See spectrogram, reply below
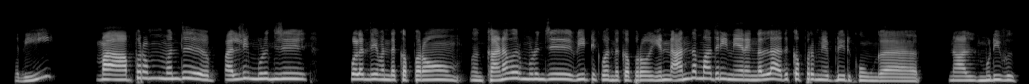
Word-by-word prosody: சரி. 165 Hz, +2 st, -4 dB, 0.7 s
ம -, -, +4 dB, 0.2 s
அப்புறம் 285 Hz, +6 st, -2 dB
வந்து 270 Hz, +2 st, 0 dB, 0.4 s
பள்ளி 225 Hz, +5 st, 0 dB
முடிஞ்சு, 255 Hz, 0 st, +2 dB, 0.6 s
குழந்தை 240 Hz, -1 st, +2 dB
வந்தக்கப்புறம், 210 Hz, 0 st, +1 dB, 0.5 s
கணவர் 250 Hz, +7 st, +3 dB
முடிஞ்சு 245 Hz, 0 st, +1 dB, 0.2 s
வீட்டுக்கு 230 Hz, -2 st, -2 dB
வந்தக்கப்புறம், 195 Hz, 0 st, -1 dB
என்ன 205 Hz, -2 st, +1 dB
அந்த 260 Hz, +6 st, 0 dB
மாதிரி 260 Hz, -1 st, 0 dB
நேரங்கள்ல 215 Hz, +3 st, +2 dB
அதுக்கப்புறம் 235 Hz, -1 st, -1 dB
எப்பிடி 205 Hz, +2 st, -1 dB
இருக்கும், 185 Hz, -1 st, -2 dB
உங்க 170 Hz, 0 st, -1 dB, 0.7 s
நாள் 190 Hz, 0 st, 0 dB
முடிவு? 200 Hz, -1 st, 0 dB
220 Hz, 130 wpm, -22 LUFS, 200-245 Hz, 0.7 s, ம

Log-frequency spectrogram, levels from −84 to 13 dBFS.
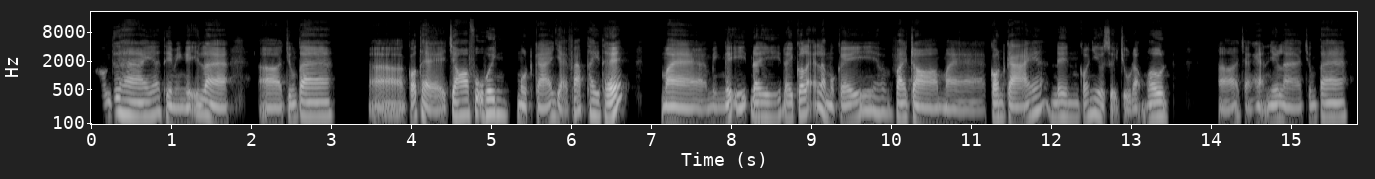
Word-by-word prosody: Hướng 140 Hz, +2 st, -7 dB
thứ 170 Hz, -, 0 dB
hai 140 Hz, -2 st, +1 dB
á, 165 Hz, -, -3 dB
thì 230 Hz, -, -1 dB
mình 215 Hz, -1 st, -5 dB
nghĩ 215 Hz, -2 st, -2 dB
là, 110 Hz, -9 st, +3 dB, 0.3 s
à, 105 Hz, 0 st, 0 dB
chúng 125 Hz, +1 st, -3 dB
ta, 140 Hz, -1 st, +3 dB, 0.4 s
à, -, -, -2 dB
có -, -, +4 dB
thể 90 Hz, -1 st, 0 dB
cho 150 Hz, +1 st, +4 dB
phụ 150 Hz, -, 0 dB
huynh 155 Hz, -1 st, +3 dB
một 115 Hz, -, -2 dB
cái 105 Hz, +6 st, 0 dB
giải -, -, -3 dB
pháp 165 Hz, -, -1 dB
thay 150 Hz, -3 st, 0 dB
thế, 135 Hz, -1 st, +8 dB, 0.5 s
mà 105 Hz, -3 st, +3 dB
mình 105 Hz, 0 st, -9 dB
nghĩ 210 Hz, +1 st, 0 dB
đây 135 Hz, +1 st, 0 dB
đây 130 Hz, +1 st, -1 dB
có 150 Hz, +4 st, +3 dB
lẽ -, -, 0 dB
là 215 Hz, -, +2 dB
một 245 Hz, -, -2 dB
cái 140 Hz, +10 st, -2 dB, 0.2 s
vai 135 Hz, -2 st, +3 dB
trò 105 Hz, -4 st, +2 dB
mà 95 Hz, -2 st, -7 dB
con 130 Hz, +1 st, +3 dB
cái 115 Hz, +5 st, +2 dB
á 190 Hz, -, -3 dB
nên 135 Hz, -1 st, -4 dB
có -, -, -5 dB
nhiều 155 Hz, 0 st, -3 dB
sự -, -, -6 dB
chủ 95 Hz, -, -6 dB
động 105 Hz, +3 st, -6 dB
hơn. 135 Hz, +2 st, +3 dB, 0.6 s
Đó, -, -, -4 dB
chẳng -, -, -10 dB
hạn -, -, -5 dB
như 120 Hz, +1 st, -1 dB
là 110 Hz, -4 st, -4 dB
chúng 120 Hz, -, -10 dB
ta, 135 Hz, 0 st, -1 dB
130 Hz, 200 wpm, -23 LUFS, 110-150 Hz, 0.6 s, thế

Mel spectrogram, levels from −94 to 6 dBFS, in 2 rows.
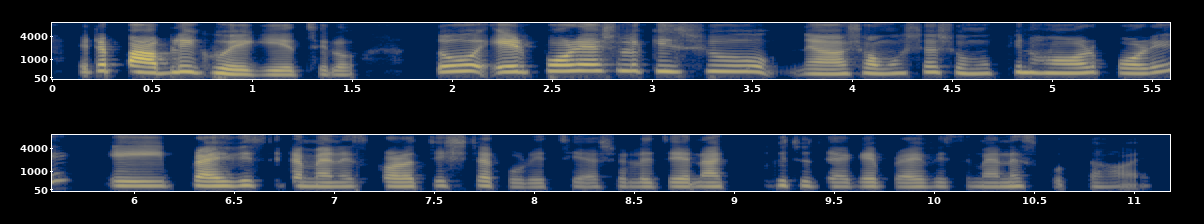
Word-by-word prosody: এটা 330 Hz, -, +4 dB
পাবলিক 265 Hz, +1 st, +9 dB
হয়ে 190 Hz, -5 st, +3 dB
গিয়েছিল। 170 Hz, +1 st, -6 dB, 0.5 s
তো 285 Hz, -, +4 dB, 0.3 s
এরপরে 315 Hz, +3 st, +4 dB
আসলে 325 Hz, 0 st, -4 dB
কিছু 300 Hz, +1 st, -4 dB, 0.5 s
অ্যা 205 Hz, -, 0 dB, 0.2 s
সমস্যা 225 Hz, +5 st, -4 dB
সম্মুখীন 220 Hz, +4 st, -7 dB
হওয়ার 235 Hz, +2 st, -1 dB
পরে 225 Hz, +5 st, -3 dB, 0.4 s
এই 195 Hz, 0 st, -1 dB, 0.2 s
প্রাইভেসিটা 200 Hz, 0 st, -1 dB
ম্যানেজ 175 Hz, +1 st, -4 dB
করার 180 Hz, -1 st, -3 dB
চেষ্টা 205 Hz, +1 st, -8 dB
করেছি। 160 Hz, +1 st, -20 dB
আসলে 170 Hz, +1 st, -17 dB
যে, 175 Hz, -, -6 dB
না -, -, -1 dB
কিছু, -, -, -82 dB
কিছু 210 Hz, -2 st, -11 dB
জায়গায় 175 Hz, 0 st, -10 dB
প্রাইভেসি 170 Hz, +1 st, -12 dB
ম্যানেজ 175 Hz, +2 st, -10 dB
করতে 170 Hz, -, -26 dB
হয়। 170 Hz, -, -22 dB
205 Hz, 155 wpm, -24 LUFS, 175-250 Hz, 0.5 s, পাবলিক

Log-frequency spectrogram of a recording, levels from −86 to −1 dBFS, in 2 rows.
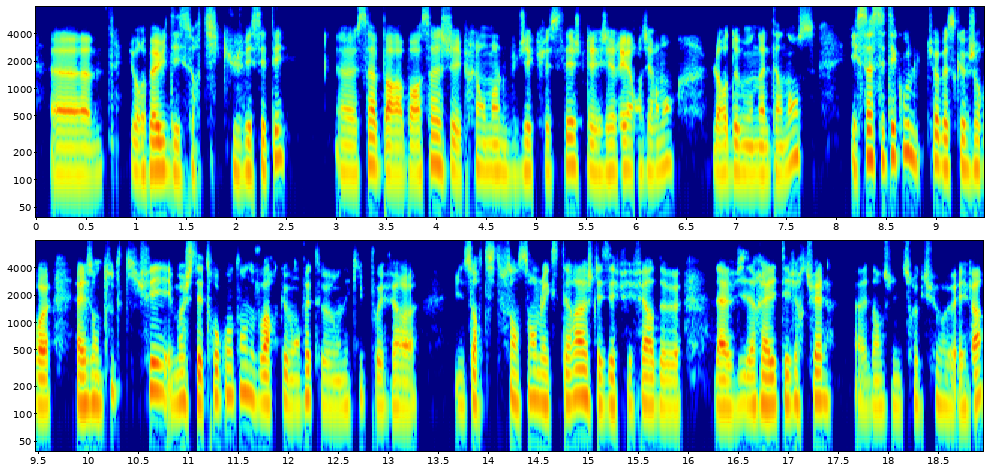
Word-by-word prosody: Hem, 115 Hz, 0 st, +3 dB, 0.3 s
il -, -, -6 dB
y -, -, 0 dB
aurait 120 Hz, 0 st, -1 dB
pas 130 Hz, 0 st, +8 dB
eu 130 Hz, -, +3 dB
des 120 Hz, -1 st, -2 dB
sorties 115 Hz, -, -5 dB
QVCT. 130 Hz, +7 st, -2 dB, 0.5 s
Heu, 120 Hz, -1 st, -2 dB
ça, 145 Hz, +4 st, +3 dB
par 120 Hz, -3 st, +4 dB
rapport 115 Hz, +1 st, +2 dB
à -, -, -1 dB
ça, 150 Hz, +4 st, +2 dB
j'ai 125 Hz, -3 st, 0 dB
pris 110 Hz, -, -8 dB
en 125 Hz, -, -3 dB
main 125 Hz, 0 st, 0 dB
le 120 Hz, -, -6 dB
budget 120 Hz, +2 st, -3 dB
QST, 130 Hz, +5 st, -1 dB
je -, -, -7 dB
l'ai 120 Hz, -2 st, +2 dB
géré 125 Hz, +2 st, +4 dB
entièrement 125 Hz, +4 st, -4 dB, 0.4 s
lors 120 Hz, 0 st, +1 dB
de 125 Hz, -2 st, +1 dB
mon 115 Hz, -1 st, -4 dB
alternance 120 Hz, -, -2 dB, 0.4 s
et -, -, +1 dB
ça 175 Hz, -, +7 dB
c'était 170 Hz, +3 st, +5 dB
cool, 185 Hz, -3 st, 0 dB
tu -, -, -9 dB
vois? 155 Hz, -, +3 dB
Parce 140 Hz, -1 st, +2 dB
que, 140 Hz, -2 st, -1 dB
genre, 130 Hz, -2 st, +4 dB, 0.3 s
elles 125 Hz, +1 st, +5 dB
ont 130 Hz, -, 0 dB
toutes 175 Hz, +8 st, -7 dB
kiffé 185 Hz, -3 st, +1 dB
et -, -, -1 dB
moi 140 Hz, +2 st, -1 dB
j'étais 130 Hz, -1 st, +3 dB
trop 150 Hz, -, -1 dB
content 160 Hz, +3 st, -2 dB
de 155 Hz, -, -2 dB
voir, 130 Hz, -1 st, +3 dB
qu'en 120 Hz, -3 st, -3 dB
fait 150 Hz, -3 st, -2 dB
que 125 Hz, -, -6 dB
mon 115 Hz, 0 st, -6 dB
équipe 120 Hz, +4 st, -11 dB
pouvait 120 Hz, -2 st, -4 dB
faire, 115 Hz, -1 st, 0 dB
heu, 110 Hz, -, +1 dB, 0.4 s
une -, -, -8 dB
sortie -, -, +1 dB
tous -, -, -7 dB
ensemble, 140 Hz, +1 st, 0 dB
et -, -, -1 dB
cetera. 155 Hz, +3 st, +4 dB
Je 130 Hz, -, -2 dB
les 125 Hz, 0 st, 0 dB
ai -, -, +2 dB
fait 125 Hz, -, -8 dB
faire 125 Hz, 0 st, +3 dB
de 115 Hz, -1 st, -2 dB, 0.3 s
la 115 Hz, -1 st, +6 dB
vie 125 Hz, +2 st, -3 dB
réalité 125 Hz, 0 st, +3 dB
virtuelle, 140 Hz, +1 st, 0 dB, 0.2 s
heu, 105 Hz, -, -5 dB
dans 115 Hz, 0 st, -6 dB
une 115 Hz, -1 st, -8 dB
structure 125 Hz, 0 st, -6 dB
EVA 135 Hz, +7 st, +3 dB
125 Hz, 250 wpm, -25 LUFS, 120-140 Hz, 0.5 s, pas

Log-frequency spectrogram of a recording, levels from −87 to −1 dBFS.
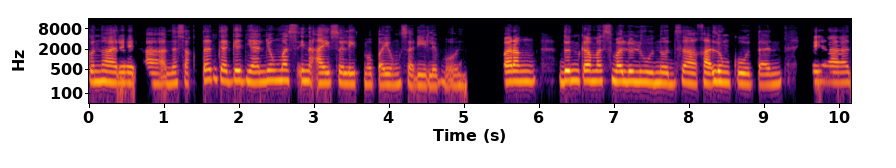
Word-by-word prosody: kunwari, 210 Hz, -3 st, +1 dB, 0.2 s
ah, 195 Hz, -1 st, -2 dB
nasaktan 205 Hz, +5 st, -4 dB
ka 240 Hz, -3 st, +2 dB
ganyan 220 Hz, -1 st, +1 dB
yung 235 Hz, 0 st, +1 dB
mas 240 Hz, -1 st, -1 dB
ina-isolate 200 Hz, -3 st, -1 dB
mo 185 Hz, -, -5 dB
pa -, -, -2 dB
yung 180 Hz, +1 st, -3 dB
sarili 175 Hz, -3 st, -5 dB
mo. 175 Hz, -3 st, -9 dB, 0.6 s
Parang 225 Hz, 0 st, +4 dB, 0.3 s
dun 230 Hz, +1 st, +5 dB
ka 235 Hz, -1 st, +5 dB
mas 225 Hz, +2 st, -2 dB
malulunod 215 Hz, -3 st, +1 dB
sa 205 Hz, -3 st, 0 dB
kalungkutan, 200 Hz, -3 st, +1 dB, 0.4 s
kaya 210 Hz, -1 st, -3 dB
210 Hz, 125 wpm, -21 LUFS, 195-225 Hz, 0.6 s, dun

